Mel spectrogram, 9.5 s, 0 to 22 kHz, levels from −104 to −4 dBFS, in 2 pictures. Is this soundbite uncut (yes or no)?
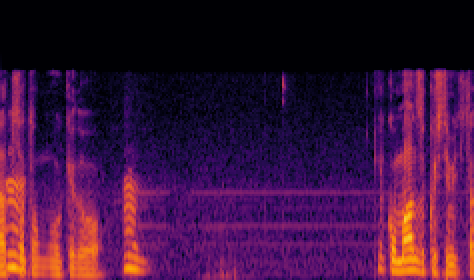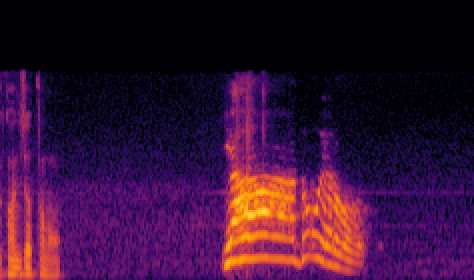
no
